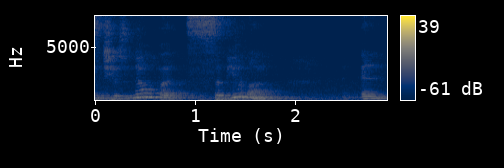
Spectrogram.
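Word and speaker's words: Cebula: go customize kiss and she goes no but Sabula and it's pronounced sabola in Polish and it means onion so kiss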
